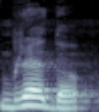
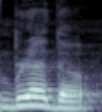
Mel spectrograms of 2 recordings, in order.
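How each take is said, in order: No difference in how they are said.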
